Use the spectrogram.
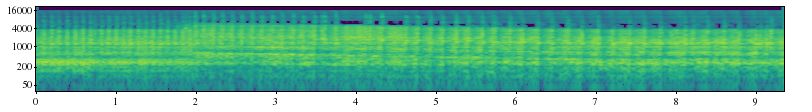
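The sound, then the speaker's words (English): A slowed-down Vela Pulsar radio signal: a rapid, steady train of pulses blurring into a buzzing, engine-like drone that holds a constant loudness throughout, with no one talking. “And then we had the Vela Pulsar.”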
